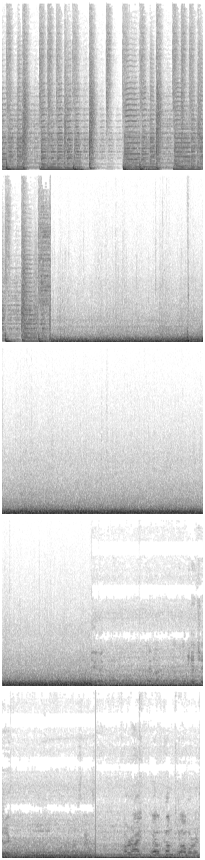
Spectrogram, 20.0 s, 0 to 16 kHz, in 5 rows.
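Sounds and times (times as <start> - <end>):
airplane cabin rumble on runway: 5.0 - 20.0
van driving on road: 13.0 - 20.0.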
